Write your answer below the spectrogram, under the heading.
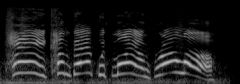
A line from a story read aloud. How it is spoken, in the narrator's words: She was yelling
